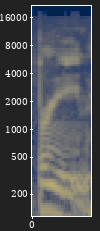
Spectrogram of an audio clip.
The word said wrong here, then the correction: Brené: Her name is B-R-E. – Brené Brown. – Brené. Mm-hmm. It's Brené. Brené Brown.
